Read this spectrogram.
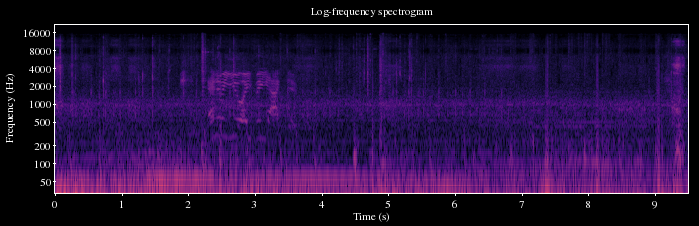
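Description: Footsteps run quickly over hard pavement.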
